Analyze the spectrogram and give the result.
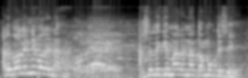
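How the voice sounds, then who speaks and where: Male preacher, high-pitched, fiery, echoey loudspeaker sound. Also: animated, normal speed. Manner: fiery, calls out to the crowd; quotes Arabic verses in a chant. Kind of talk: Bengali waz sermon.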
